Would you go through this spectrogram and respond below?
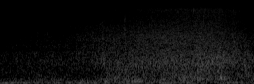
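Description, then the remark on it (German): Ocean waves wash steadily onto the shore in a continuous, hissing roar that swells slightly partway through, with no distinct individual crashes and no voices. “Genieße diesen Platz am Meer.”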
